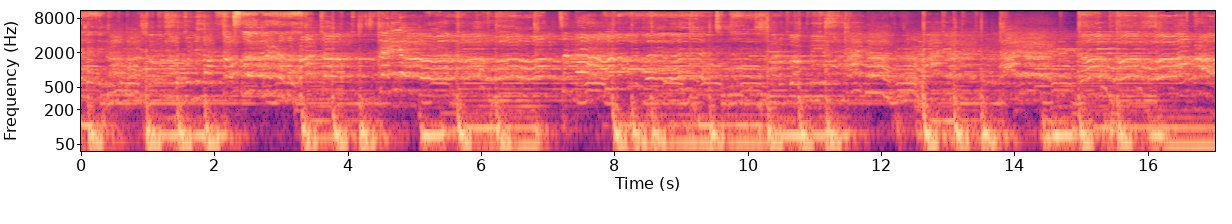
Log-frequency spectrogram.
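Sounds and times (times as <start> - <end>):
woman singing into microphone: 0.0 - 13.8, 15.0 - 17.0
live band playing pop: 0.0 - 17.0.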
